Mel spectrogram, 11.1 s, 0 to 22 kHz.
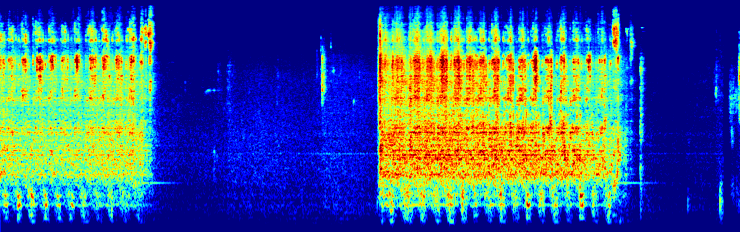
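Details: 1969 Triumph Spitfire Mk3 with a rebuilt engine at its first start, fuel gravity-fed to the filter: two long bursts of steady cranking at 2–3 beats/s that never catch. Fuel starvation suspected; the starter also got hot, with a loose connection or missing earth strap suspected.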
